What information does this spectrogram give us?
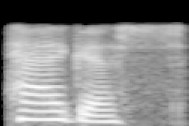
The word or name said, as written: haggis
